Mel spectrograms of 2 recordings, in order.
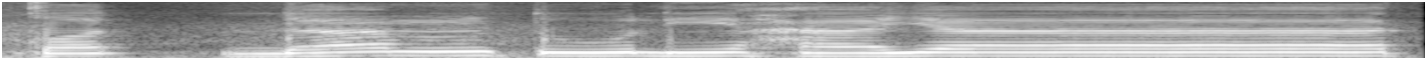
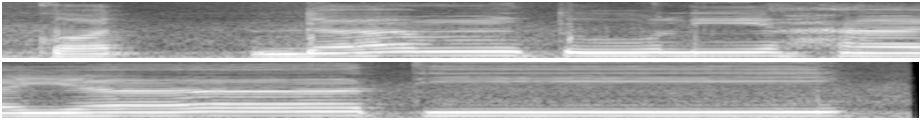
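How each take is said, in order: First: The final vowel is dropped, ending abruptly. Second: The final vowel is held long. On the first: The speaker calls it wrong. "atau kita matikan" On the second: The speaker calls it right. "Contoh dipanjangkan"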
